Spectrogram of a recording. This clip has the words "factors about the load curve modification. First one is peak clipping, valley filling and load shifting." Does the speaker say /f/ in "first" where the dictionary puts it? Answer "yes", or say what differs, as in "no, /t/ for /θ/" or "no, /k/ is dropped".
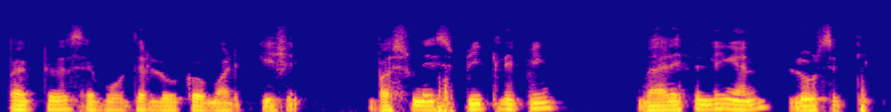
no, /p/ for /f/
